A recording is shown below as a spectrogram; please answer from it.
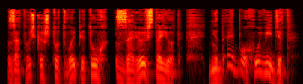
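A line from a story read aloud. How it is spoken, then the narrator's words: Sighing, half-sobbing. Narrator (Russian): Она то ли вздохнула, то ли всхлипнула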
